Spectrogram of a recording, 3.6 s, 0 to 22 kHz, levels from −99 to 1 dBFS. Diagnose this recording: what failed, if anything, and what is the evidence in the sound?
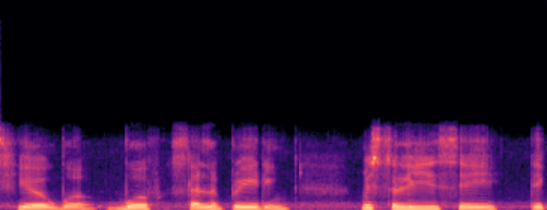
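Nothing failed; the call path behaves as expected.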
